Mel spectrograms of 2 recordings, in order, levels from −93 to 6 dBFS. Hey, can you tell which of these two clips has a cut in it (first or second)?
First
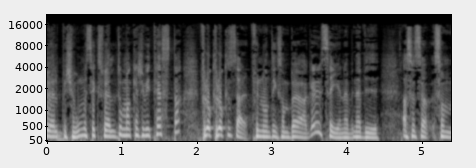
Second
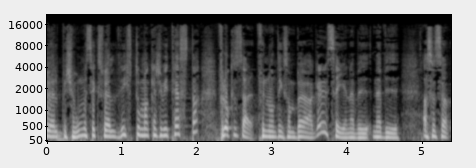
first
